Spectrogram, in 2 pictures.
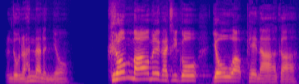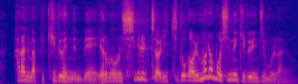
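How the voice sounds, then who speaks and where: A man in his forties, a pastor telling a family story in a sermon and asking the congregation questions, with loud bursts and quiet asides. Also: on the high side, fast talker. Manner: animated, swings between loud outbursts and quiet asides.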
